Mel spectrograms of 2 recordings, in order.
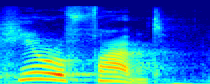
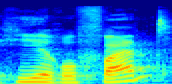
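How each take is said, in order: First: The word is said with an English-like pronunciation. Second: The word is said with a German pronunciation. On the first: "I don't know how to say this correctly in English" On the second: "In German, we would say"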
